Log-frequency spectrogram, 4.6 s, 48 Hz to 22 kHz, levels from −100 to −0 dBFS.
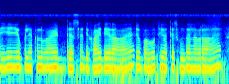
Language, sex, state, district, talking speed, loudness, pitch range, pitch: Hindi, male, Maharashtra, Dhule, 220 wpm, -39 LUFS, 155-165 Hz, 160 Hz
